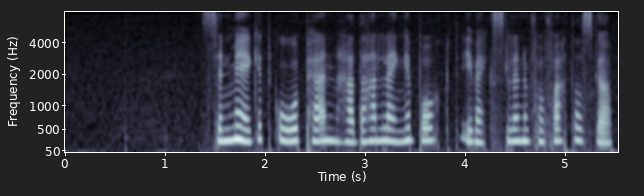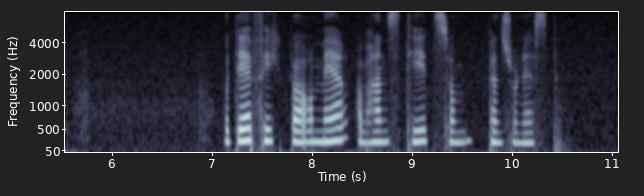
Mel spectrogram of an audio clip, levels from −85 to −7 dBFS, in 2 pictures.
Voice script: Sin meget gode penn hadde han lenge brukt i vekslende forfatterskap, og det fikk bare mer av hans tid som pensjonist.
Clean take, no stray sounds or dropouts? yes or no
yes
